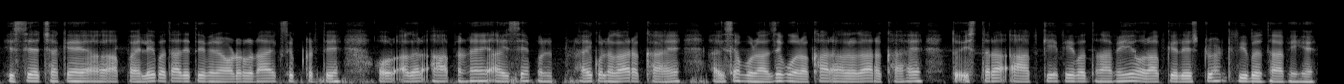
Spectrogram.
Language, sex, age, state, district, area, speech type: Urdu, male, 30-45, Uttar Pradesh, Lucknow, rural, spontaneous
